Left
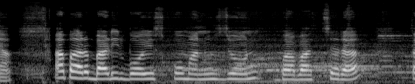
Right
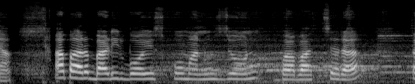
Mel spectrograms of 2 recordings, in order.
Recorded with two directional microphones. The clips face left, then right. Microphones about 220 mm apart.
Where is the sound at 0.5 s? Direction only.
40° left (ahead or behind).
